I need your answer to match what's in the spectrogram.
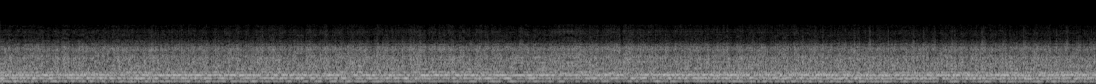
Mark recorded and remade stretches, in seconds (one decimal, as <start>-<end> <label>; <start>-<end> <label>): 0.0-1.3 remade; 1.3-11.0 recorded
